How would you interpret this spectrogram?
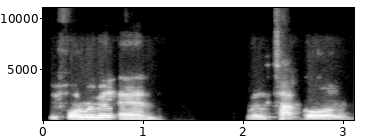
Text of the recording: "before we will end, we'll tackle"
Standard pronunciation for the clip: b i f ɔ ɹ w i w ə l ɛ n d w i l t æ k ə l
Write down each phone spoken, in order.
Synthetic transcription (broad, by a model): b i f ɔ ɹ w i w ə l ɛ n d w i l t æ k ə l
